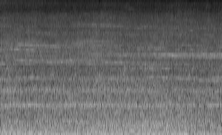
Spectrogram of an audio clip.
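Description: Empty autorack cars of a freight train rolling past close by: a loud, steady rumble and rattle of steel wheels on rail, with a thin high wheel squeal that grows stronger in the second half.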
